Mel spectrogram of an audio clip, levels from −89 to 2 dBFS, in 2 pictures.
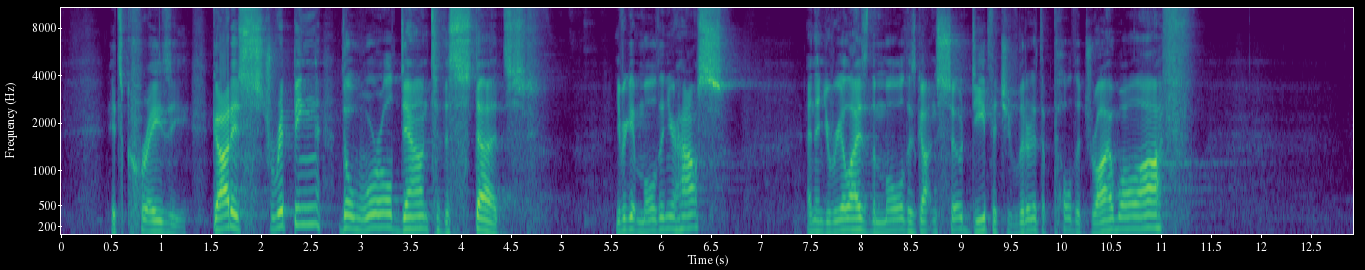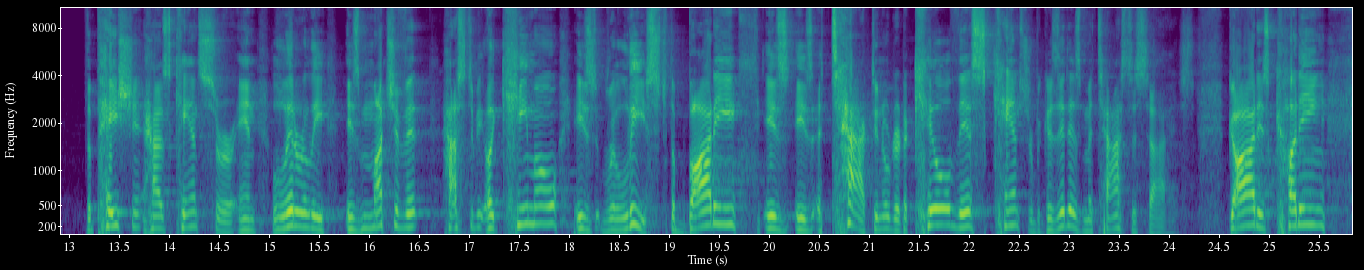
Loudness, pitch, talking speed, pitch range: -21 LUFS, 170 Hz, 165 wpm, 150-200 Hz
